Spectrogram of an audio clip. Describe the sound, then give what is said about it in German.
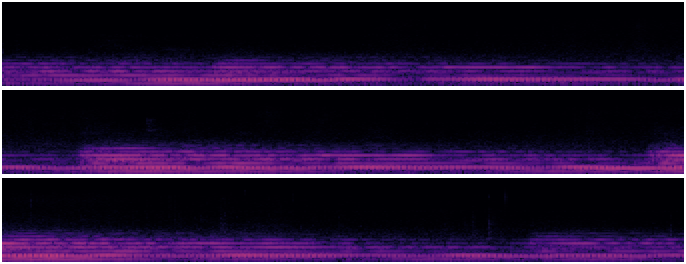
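The deep noon bell of Bern Minster (Berner Münster) is struck four times with a new clapper at slow, even intervals, each stroke blooming into a long, rich hum that rings on continuously between strikes. No voices. “Jetzt ziehe ich das langsam zurück und tue den Glockenschlag mit dem neuen Klöppel rein.”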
